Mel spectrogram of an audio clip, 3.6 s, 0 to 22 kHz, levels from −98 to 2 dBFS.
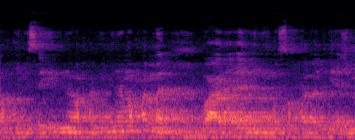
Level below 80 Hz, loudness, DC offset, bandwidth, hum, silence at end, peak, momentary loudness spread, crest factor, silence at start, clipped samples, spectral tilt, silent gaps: -52 dBFS; -31 LUFS; under 0.1%; 10.5 kHz; none; 0 s; -14 dBFS; 7 LU; 16 dB; 0 s; under 0.1%; -7 dB/octave; none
